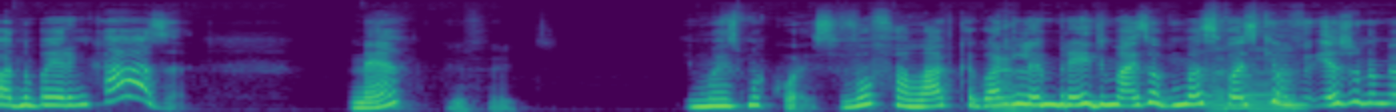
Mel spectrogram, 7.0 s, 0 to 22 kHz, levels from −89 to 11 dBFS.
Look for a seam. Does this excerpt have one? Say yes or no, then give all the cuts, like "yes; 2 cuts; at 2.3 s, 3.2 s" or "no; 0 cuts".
no; 0 cuts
